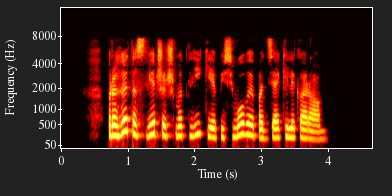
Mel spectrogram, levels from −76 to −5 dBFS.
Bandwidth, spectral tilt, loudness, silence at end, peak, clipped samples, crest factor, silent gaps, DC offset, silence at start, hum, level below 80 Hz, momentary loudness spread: 8.2 kHz; -3.5 dB/octave; -18 LUFS; 0.7 s; -2 dBFS; under 0.1%; 18 dB; 0.65-0.71 s; under 0.1%; 0.5 s; none; -62 dBFS; 9 LU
